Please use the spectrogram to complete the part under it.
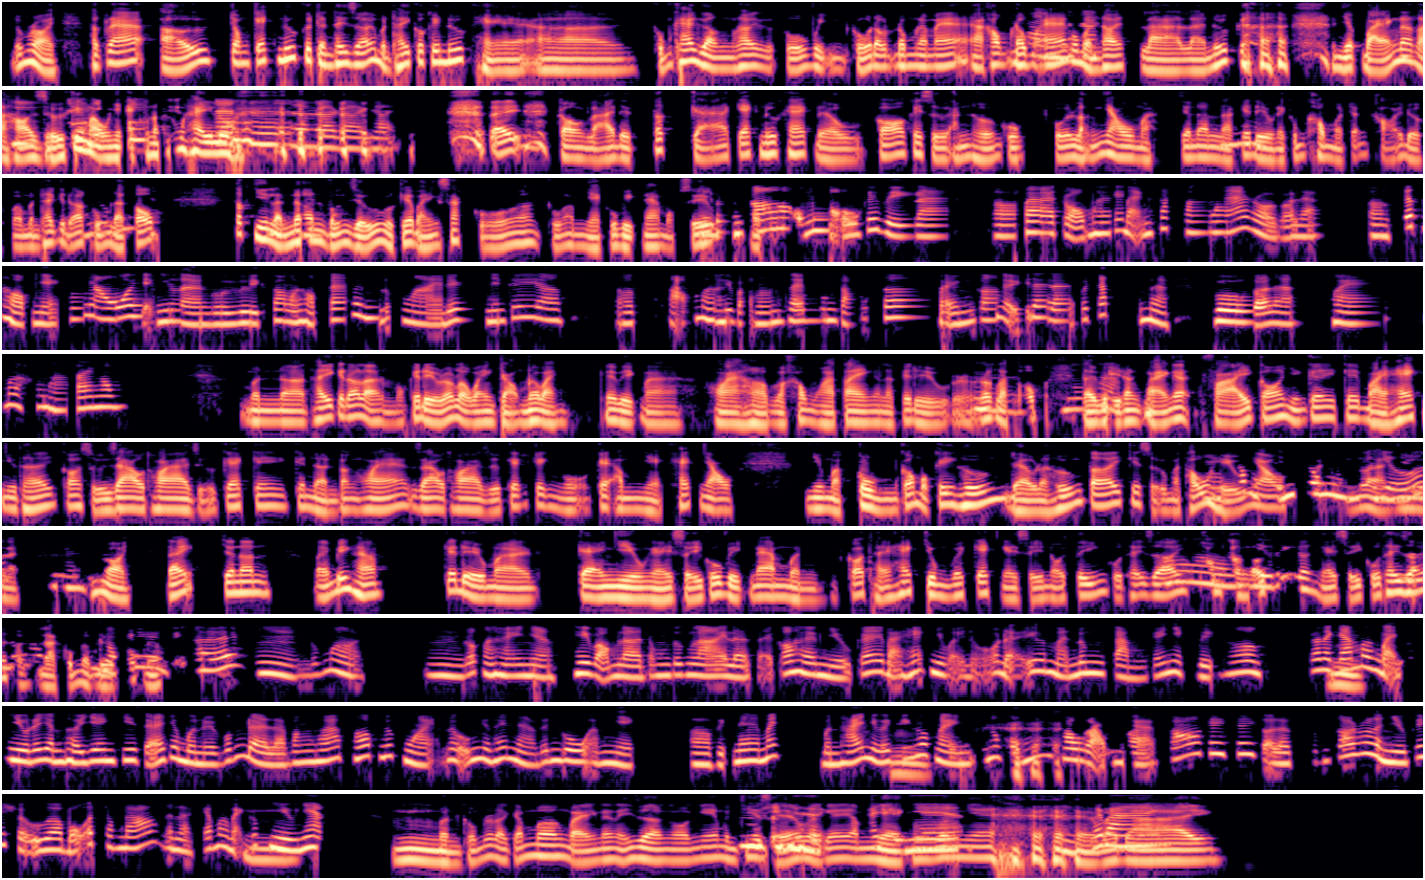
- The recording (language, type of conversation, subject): Vietnamese, podcast, Văn hóa đại chúng nước ngoài đang ảnh hưởng đến gu nghe nhạc của người Việt như thế nào?
- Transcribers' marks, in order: tapping; unintelligible speech; chuckle; unintelligible speech; distorted speech; laugh; other background noise; chuckle; chuckle; laugh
